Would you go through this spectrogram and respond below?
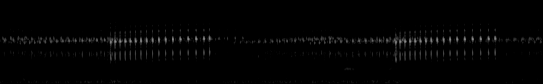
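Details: Spring peepers calling for mates in a cold pond in early spring while a female approaches. Two loud, buzzy, rising trill bursts, each about a second long, stand out over a steady background chorus of similar calls.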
